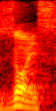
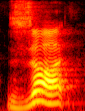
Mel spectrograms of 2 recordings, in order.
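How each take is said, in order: First: The word ends with an s sound. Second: The word ends with a t sound.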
